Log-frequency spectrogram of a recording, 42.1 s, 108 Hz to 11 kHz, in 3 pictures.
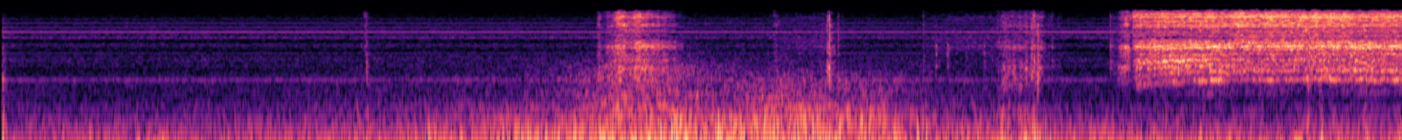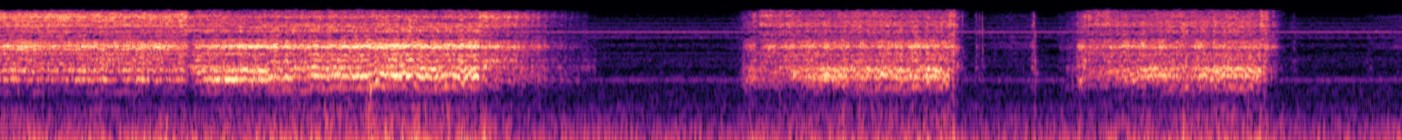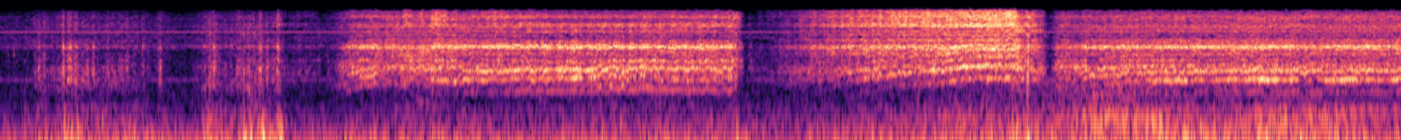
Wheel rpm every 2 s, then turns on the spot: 0, 0, 0, 0, 0, 30, 70, 70, 60, 30, 10, 40, 40, 20, 10, 30, 70, 40, 0, 60, 70.
26-30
